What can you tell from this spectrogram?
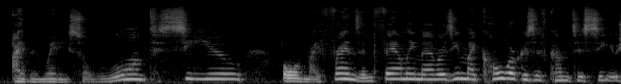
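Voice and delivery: gushing fan. Retold or imitated. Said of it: "she then proceeded to say".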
